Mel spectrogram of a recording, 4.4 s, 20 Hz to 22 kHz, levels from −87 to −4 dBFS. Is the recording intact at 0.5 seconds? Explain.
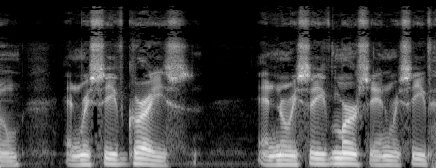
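Yes, the speech at 0.5 seconds plays through cleanly, with no dropout, click, distortion or other fault at that moment.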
